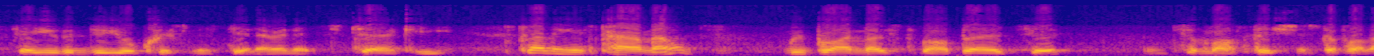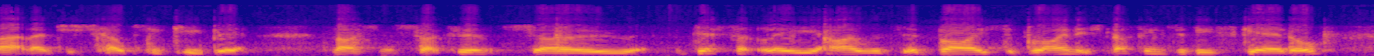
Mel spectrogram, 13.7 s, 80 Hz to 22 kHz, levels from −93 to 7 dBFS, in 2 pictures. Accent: British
